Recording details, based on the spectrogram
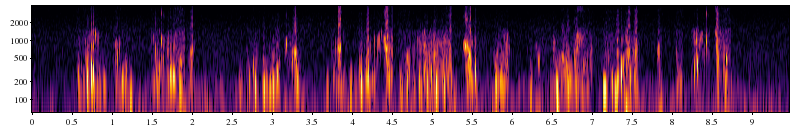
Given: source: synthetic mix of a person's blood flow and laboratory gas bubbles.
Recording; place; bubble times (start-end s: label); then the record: Doppler ultrasound of blood flow; subclavian vein
0.55-0.94 s: bubbles
1.01-1.21 s: bubbles
1.49-1.92 s: bubbles
1.95-2.04 s: bubbles
2.67-3.12 s: bubbles
3.15-3.37 s: bubbles
3.73-3.90 s: bubbles
4.08-4.51 s: bubbles
4.58-5.28 s: bubbles
5.38-5.59 s: bubbles
5.75-5.98 s: bubbles
6.29-6.37 s: bubbles
6.50-7.01 s: bubbles
7.11-7.60 s: bubbles
7.81-7.89 s: bubbles
8.04-8.14 s: bubbles
8.24-8.47 s: bubbles
8.53-8.73 s: bubbles
From the record:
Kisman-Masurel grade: 233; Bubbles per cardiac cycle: several, 3 to 8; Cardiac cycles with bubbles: 50 to 99%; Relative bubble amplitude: loud (0.450 to 0.775); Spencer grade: 3 (all of the cardiac periods contain showers or single bubble signals, but not dominating or overriding the cardiac motion signals); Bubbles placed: anywhere in the cardiac cycle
